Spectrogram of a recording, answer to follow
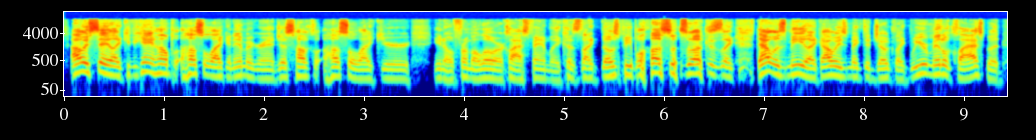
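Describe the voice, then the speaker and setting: A man's voice: a little high, quick pace, few pauses, no echo. A man hosting a business podcast, talking in a loose, chatty way with lots of fillers. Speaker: podcast host. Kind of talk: casual interview chat.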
